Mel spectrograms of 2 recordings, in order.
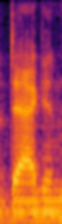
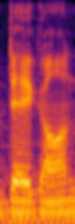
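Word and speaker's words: Dagon: to your liking so we've got uh Dagen or Deon depending on how you want to pronounce it which is a little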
